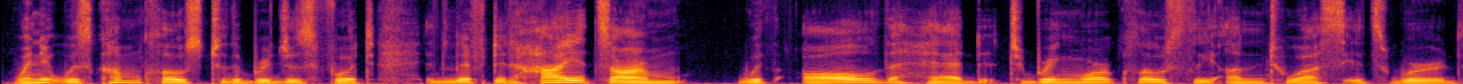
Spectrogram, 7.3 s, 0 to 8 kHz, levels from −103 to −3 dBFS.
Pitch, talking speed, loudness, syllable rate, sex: 145 Hz, 215 wpm, -18 LUFS, 5.0 syllables/s, male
